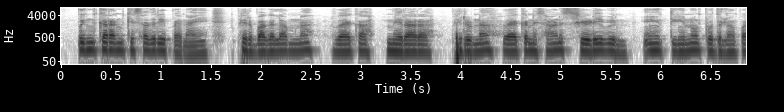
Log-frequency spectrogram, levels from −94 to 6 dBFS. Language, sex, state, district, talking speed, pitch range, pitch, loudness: Hindi, male, Uttarakhand, Tehri Garhwal, 200 wpm, 125-135 Hz, 130 Hz, -19 LUFS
